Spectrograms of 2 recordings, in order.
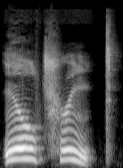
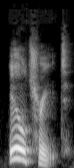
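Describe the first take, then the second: First: "Ill treat" slowly, leaning on "treat"; held second-part stress. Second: Said in the usual way. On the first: Shown as a demonstration. Teacher showing compound verb stress, slow demo. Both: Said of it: "on the second part".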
